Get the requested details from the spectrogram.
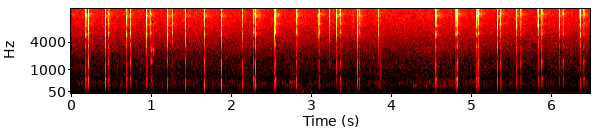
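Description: Two metal tweezers, one held in each hand by fingers with purple nails, tap and scrape on the two small, hollow, round metal capsule housings with red rings on the plastic body of a Tascam X-Y field recorder. About 25 quiet, sharp metal-on-metal clicks ring bright and stop almost at once, with a brief lull near the middle before the tapping resumes.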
